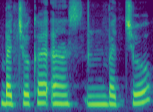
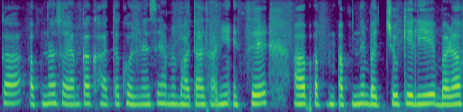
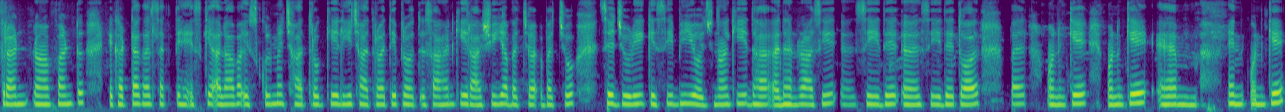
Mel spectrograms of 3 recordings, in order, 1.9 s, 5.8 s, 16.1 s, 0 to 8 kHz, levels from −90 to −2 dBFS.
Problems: none marked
